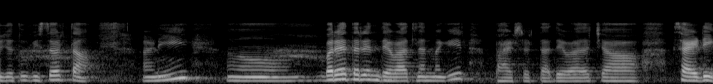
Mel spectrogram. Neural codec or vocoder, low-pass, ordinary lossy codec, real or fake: none; 7.2 kHz; none; real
